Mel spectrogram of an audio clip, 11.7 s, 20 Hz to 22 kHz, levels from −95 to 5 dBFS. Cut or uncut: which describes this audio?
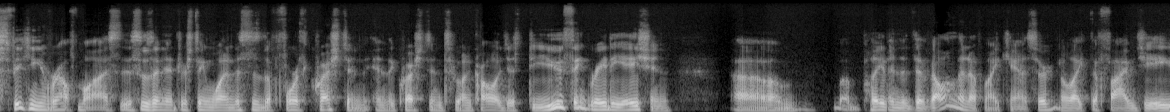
cut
